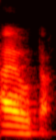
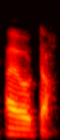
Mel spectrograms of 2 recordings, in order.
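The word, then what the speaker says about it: aorta: तरफ लेके जाता है इसको हम बोलते हैं आयोटा। क्या बोलते हैं हम इसको? आयोटा। या फिर बहुत सारे लोग इसको ऑर्टा भी बोलते हैं। इसकी स्पेलिंग होती है ये ए ओ आर टी ए ऑर्टा।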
